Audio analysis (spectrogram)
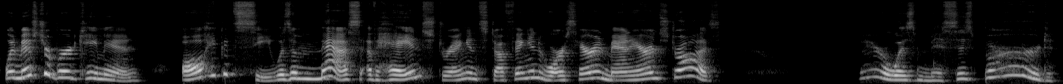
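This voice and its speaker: A woman with a high voice reads a storybook aloud to young children. Her pace is slow and deliberate, and she gives phrases expressive, dramatic emphasis. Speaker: storybook reader.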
